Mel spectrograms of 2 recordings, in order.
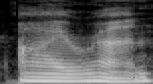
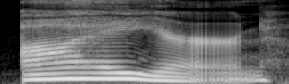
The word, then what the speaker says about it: iron: isn't that at all it's not I run listen again I yearn I yearn doesn't it sound like the R is towards the end instead of in the beginning it actually sounds like I okay that's the same but look ern I stressed ern it's almost like you're saying I earned money except the stress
